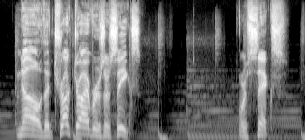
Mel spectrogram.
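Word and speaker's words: Sikh: Did we Did we pronounce it sick here? Because in English sick sick sounds like sick. Is that how we got here? Because my whole life even the people that themselves were said seek.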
